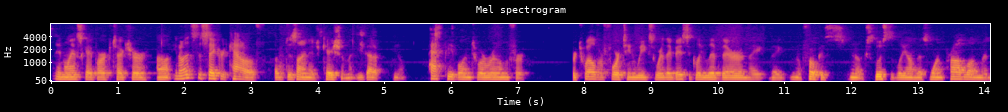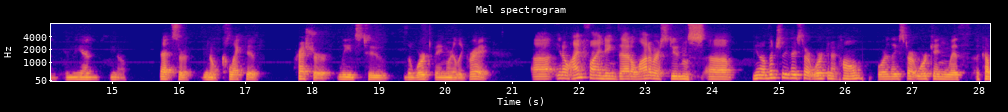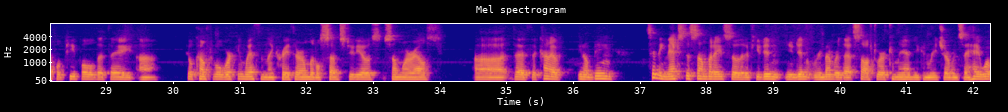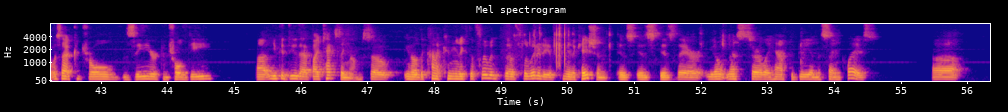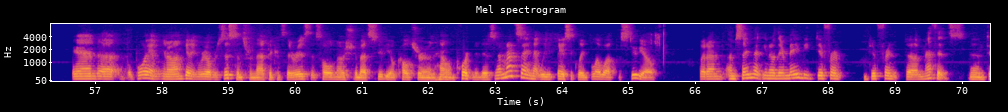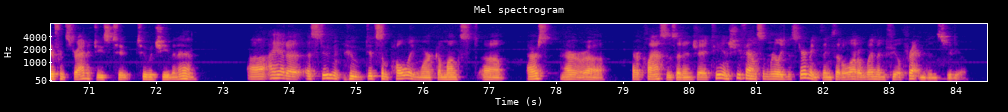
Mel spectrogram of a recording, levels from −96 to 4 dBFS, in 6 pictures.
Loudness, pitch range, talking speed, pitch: -23 LUFS, 110-140 Hz, 200 wpm, 115 Hz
